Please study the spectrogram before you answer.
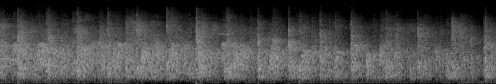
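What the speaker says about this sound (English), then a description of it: "Thank you very much. Applause." A small crowd claps after a tech talk at an Angular meetup in Vienna, producing a continuous, moderately loud patter of hand claps with no voices over it.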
